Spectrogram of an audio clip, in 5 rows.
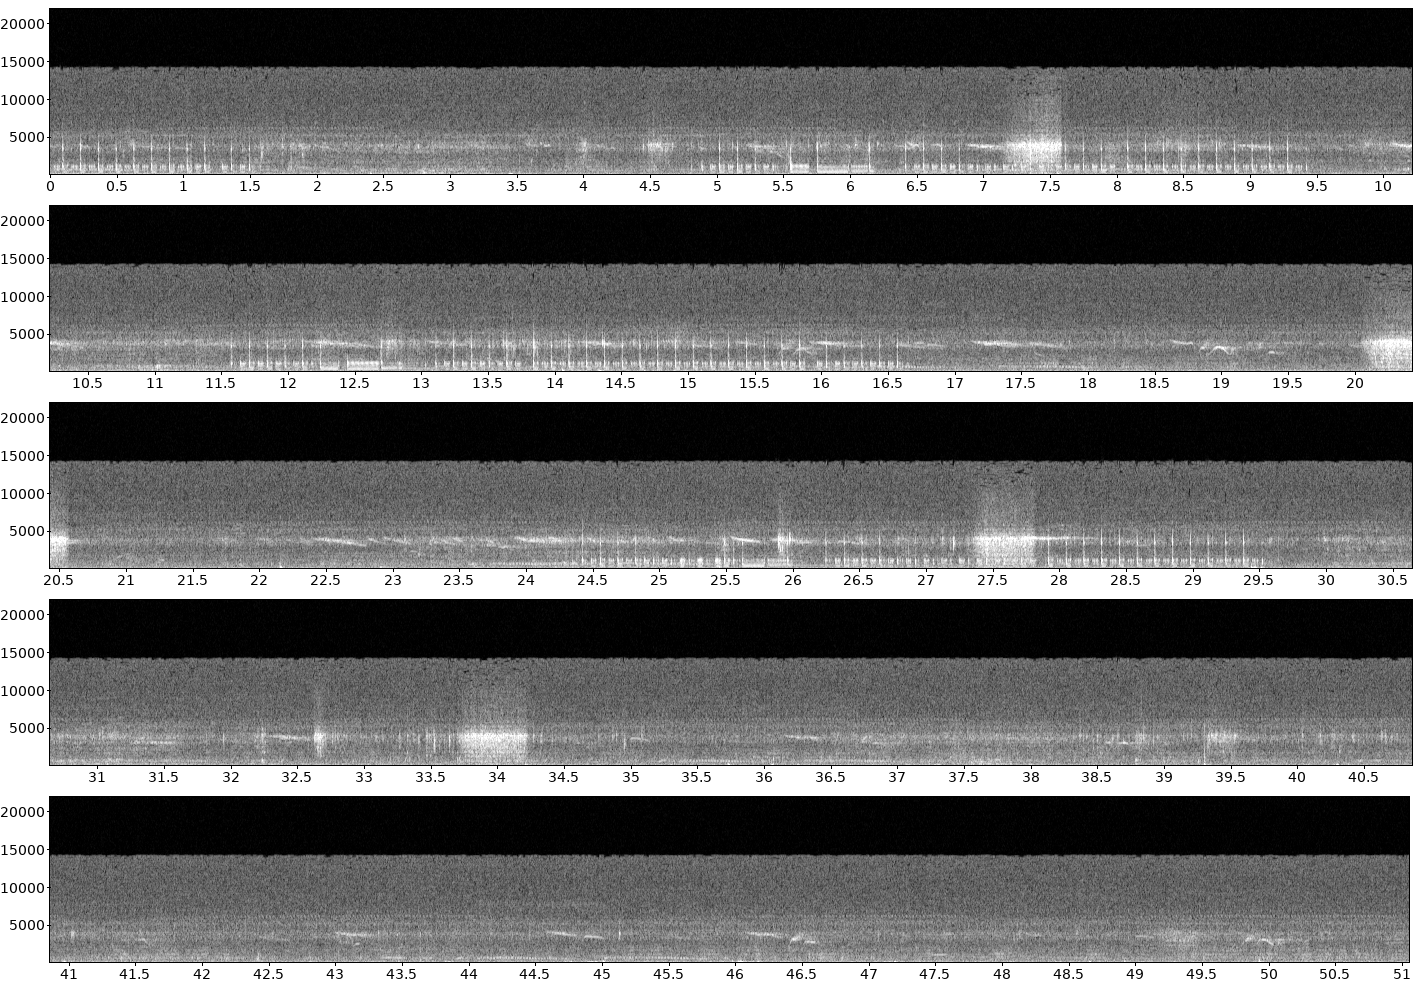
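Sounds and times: faint bird chirps: 0:00.0 - 0:32.8
camcorder autofocus motor buzzing: 0:04.9 - 0:09.4
rushing hiss: 0:20.0 - 0:20.7, 0:33.7 - 0:34.3.

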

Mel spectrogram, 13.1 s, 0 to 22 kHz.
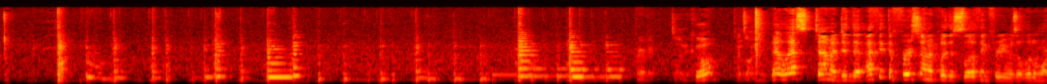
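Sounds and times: guitar picked notes: 0:00.7 - 0:08.0.

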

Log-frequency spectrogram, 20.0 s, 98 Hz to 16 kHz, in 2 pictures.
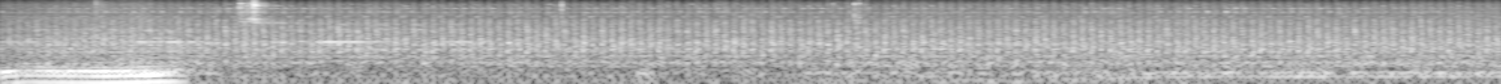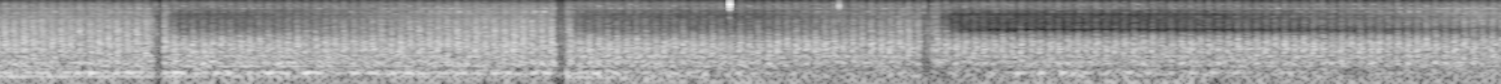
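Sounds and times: hydraulic hoist raising: 0:00.0 - 0:06.4
diesel truck engine clattering: 0:00.0 - 0:20.0.

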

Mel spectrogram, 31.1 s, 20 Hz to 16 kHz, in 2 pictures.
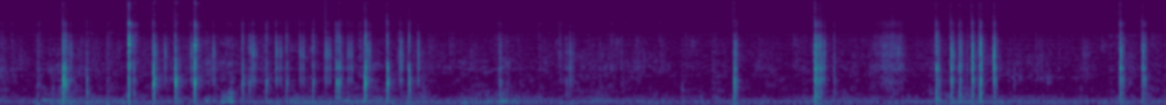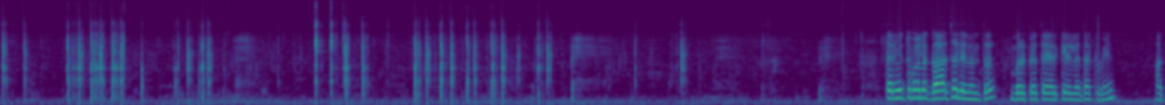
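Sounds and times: hand patting mixture in plate: 0:00.0 - 0:10.1, 0:10.8 - 0:11.3, 0:11.9 - 0:13.4, 0:14.8 - 0:24.8.

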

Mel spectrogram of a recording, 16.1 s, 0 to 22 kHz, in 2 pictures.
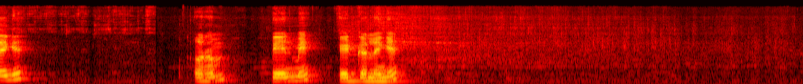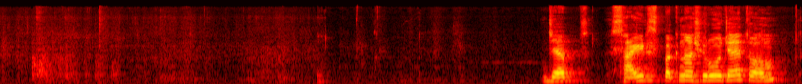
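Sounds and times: egg sizzling in frying pan: 0:03.5 - 0:11.2.

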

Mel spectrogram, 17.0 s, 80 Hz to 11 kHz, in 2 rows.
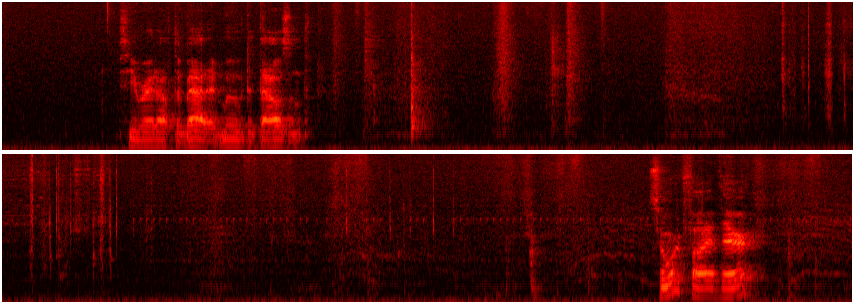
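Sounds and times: steady low hum: 0:00.0 - 0:17.0
faint high steady tone: 0:09.6 - 0:17.0.

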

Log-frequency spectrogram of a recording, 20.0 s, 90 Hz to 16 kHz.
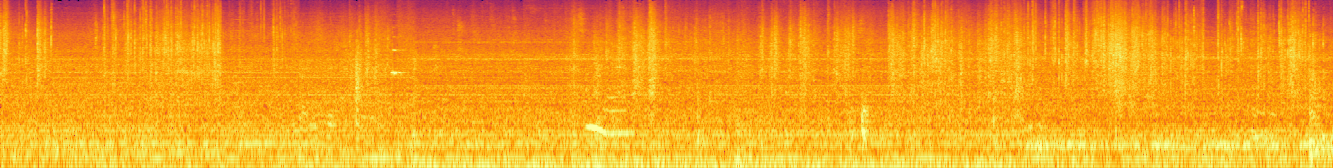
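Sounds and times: food packaging crinkling: 0:00.0 - 0:00.8, 0:01.4 - 0:04.5, 0:11.2 - 0:20.0
plastic sachet tearing: 0:01.5 - 0:04.5, 0:11.4 - 0:20.0.

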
